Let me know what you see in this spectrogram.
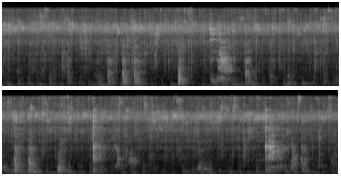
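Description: Broccoli florets sizzling in hot oil in a nonstick kadai, with a steady hiss, while a steel spoon scrapes and knocks against the pan now and then as the fried florets are lifted out.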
